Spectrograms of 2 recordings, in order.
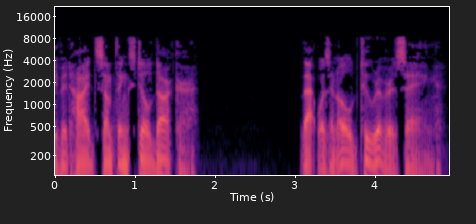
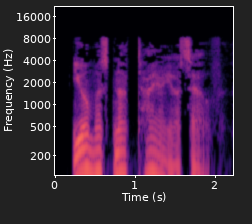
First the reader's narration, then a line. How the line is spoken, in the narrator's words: Somara said quietly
